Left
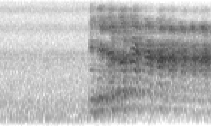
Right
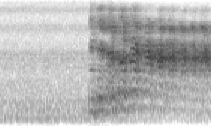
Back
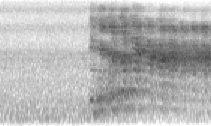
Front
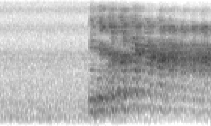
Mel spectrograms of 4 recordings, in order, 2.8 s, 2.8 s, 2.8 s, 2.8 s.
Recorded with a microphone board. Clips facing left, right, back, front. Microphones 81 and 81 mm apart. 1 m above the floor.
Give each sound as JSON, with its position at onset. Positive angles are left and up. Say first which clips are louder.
{"t": 1.2, "sound": "laughter", "louder": "even, front 2 dB", "azimuth_deg": -15, "distance_m": 1.7}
